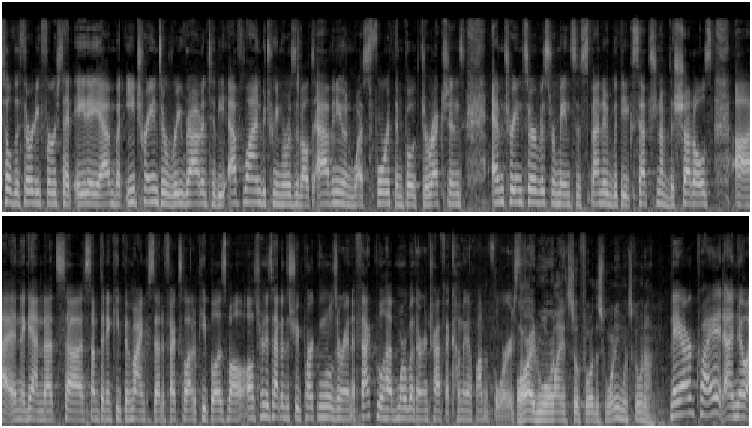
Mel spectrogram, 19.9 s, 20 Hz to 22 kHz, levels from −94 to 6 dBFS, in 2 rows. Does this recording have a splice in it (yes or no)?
yes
